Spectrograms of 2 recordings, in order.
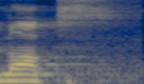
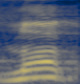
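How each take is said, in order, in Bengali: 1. নামটি ks শব্দে শেষ হয়। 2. নামটি সাধারণ k শব্দে শেষ হয়।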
